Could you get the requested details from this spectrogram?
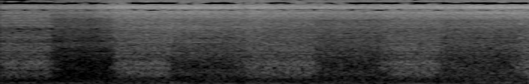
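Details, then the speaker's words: Carburetor accelerator pump passage, blow gun test while a finger covers the side: sharp air hiss dipping and returning about every half second. The sound difference confirms an open, clear passage. "can hear that difference when I take my finger off it's telling me that I got a clear passage"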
